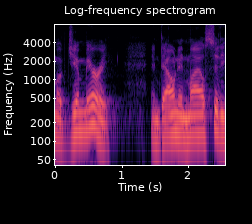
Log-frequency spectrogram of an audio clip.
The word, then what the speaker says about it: Muri: the name of jim mary and down in mile city some people pronounce it mirai but miri is the pronunciation we'll use it's a norwegian name and it talked about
